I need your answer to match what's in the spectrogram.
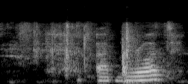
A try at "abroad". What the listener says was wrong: No, oh, abroad. Con B, no con D, con B. Okay, abroad.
